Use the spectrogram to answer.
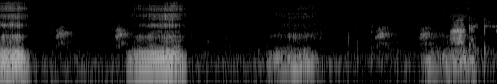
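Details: A person found asleep while others searched for the noise snores loudly and roughly, with vibrating snores about every two to three seconds, some with a whistling edge, in a small room.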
